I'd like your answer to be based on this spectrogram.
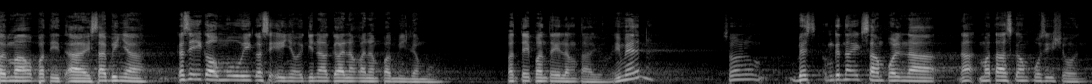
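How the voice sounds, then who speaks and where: Young Filipino pastor, male, preaches in a high, bright voice, trading jokes and "Amen?" with his flock; recorded in a reverberant church hall. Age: young adult. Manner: lively, joking, often asks the congregation "Amen?". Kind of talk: sermon. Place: church hall with air conditioning.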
